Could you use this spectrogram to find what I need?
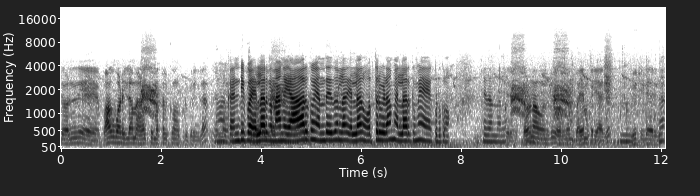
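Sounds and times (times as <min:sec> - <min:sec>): woman talking: 0:03.1 - 0:09.0.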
